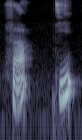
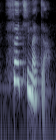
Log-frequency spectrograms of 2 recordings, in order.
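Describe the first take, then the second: First: Fa-ti-ma-ta said slow and soft in four beats; slow syllables. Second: Said in the usual way. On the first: Shown as a demonstration. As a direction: step each syllable of Fa-ti-ma-ta. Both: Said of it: "Quatre syllabes, quatre pas".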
